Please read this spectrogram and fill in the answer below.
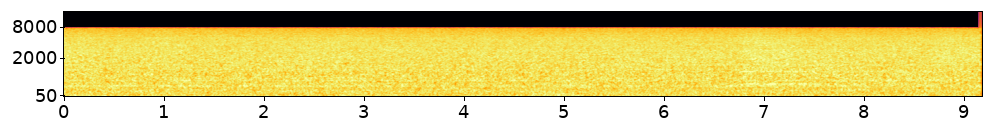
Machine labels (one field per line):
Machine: fan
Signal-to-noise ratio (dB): -6 dB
